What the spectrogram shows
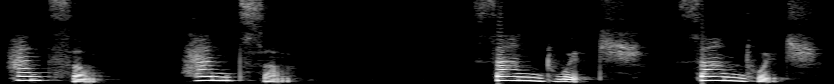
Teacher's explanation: tengo que parar después de la d antes de seguir con el resto de la palabra handsome handsome sandwich sandwich pero si la omito todo fluye más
